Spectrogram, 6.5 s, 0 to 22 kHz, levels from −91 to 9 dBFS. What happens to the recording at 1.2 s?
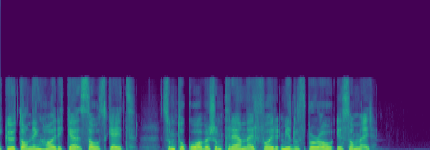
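At 1.2 s the speech carries the same damage heard across the whole clip, most likely Nellymoser compression. It is plainly audible. A rough, hissy halo clings to the speech, and the sound has a smeared, underwater quality. Nothing reaches above about 10.6 kHz. The codec works in short blocks with a fixed, small bit budget. Quiet bands get no bits and are refilled with noise. The damage fits a rate near 44 kbps.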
